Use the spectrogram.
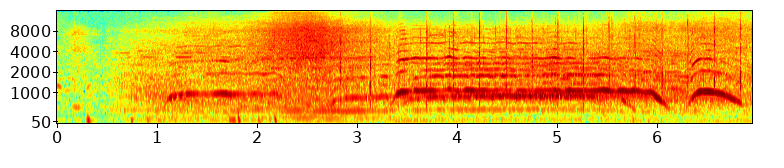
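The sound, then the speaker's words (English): A line of cars following a race breakaway snakes around a bend, with long, overlapping horn blasts sounding again and again over a cheering roadside crowd and the rush of traffic. “There goes the breakaway. They've snaking around the bend. And then a whole bunch of cars.”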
